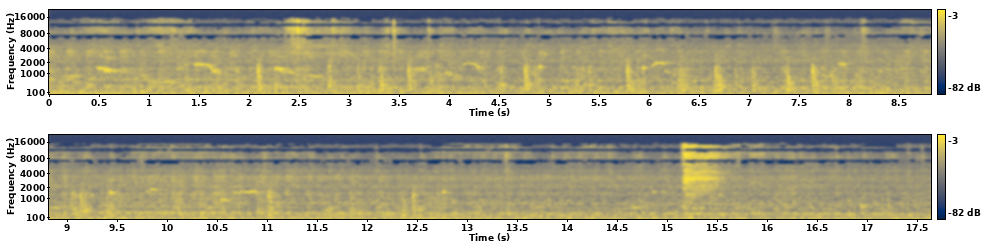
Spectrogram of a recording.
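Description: Passenger train running at speed, heard from inside the carriage: a steady rumble of wheels on the track with short squeaks scattered through the first half. A brief hiss about fifteen seconds in.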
